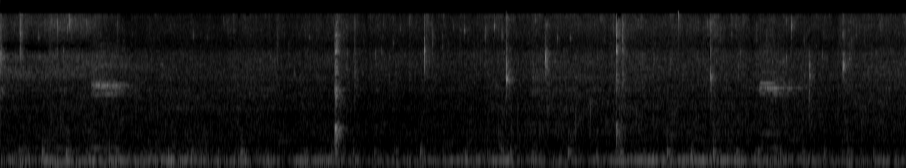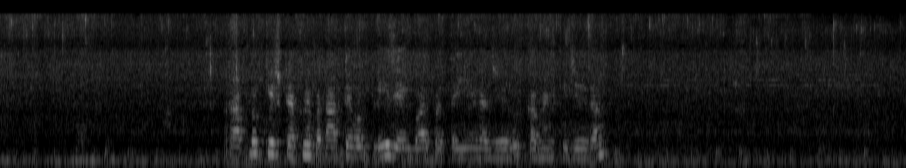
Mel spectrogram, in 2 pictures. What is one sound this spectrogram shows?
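Pakoras sizzle and bubble in hot oil in an iron wok.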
